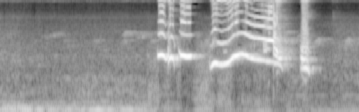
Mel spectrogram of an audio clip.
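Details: Loud song of an Oriental magpie-robin used to stir other birds into singing: after a stretch of low humming background, a run of ringing whistles and upward slurs.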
